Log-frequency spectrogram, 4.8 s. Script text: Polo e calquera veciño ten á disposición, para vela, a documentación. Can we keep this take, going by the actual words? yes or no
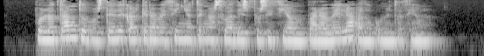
no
